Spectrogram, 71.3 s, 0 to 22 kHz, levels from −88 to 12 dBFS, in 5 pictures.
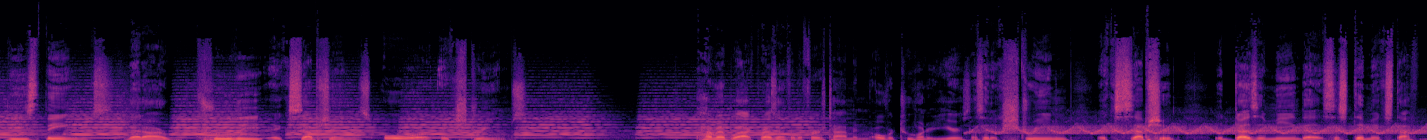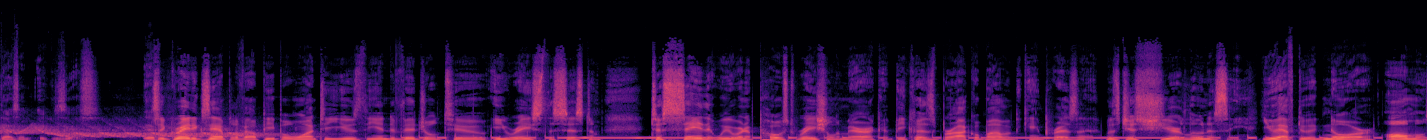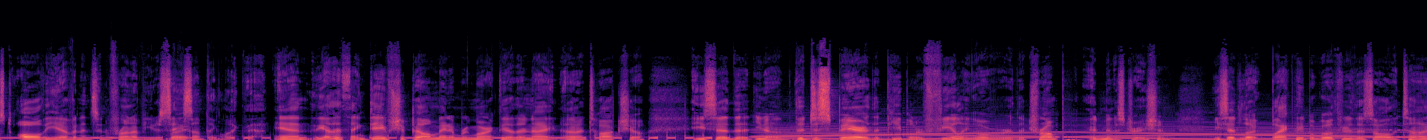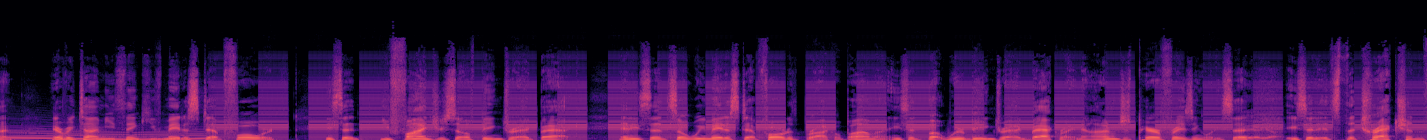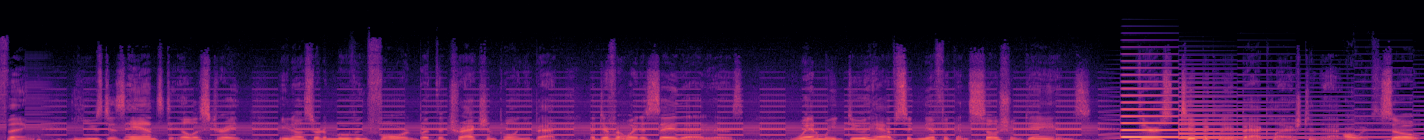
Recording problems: alarms or sirens; loud; throughout; 4 dB below the speech

